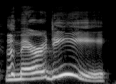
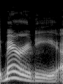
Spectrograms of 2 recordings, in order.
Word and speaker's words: Merity: Next up, Merity. Rhymes with charity. Merity.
